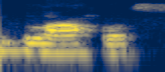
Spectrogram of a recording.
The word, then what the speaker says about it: Vlahos: And so that said, I'm delighted to be sharing the platform today with Tony Vlahos. Am I pronouncing the last name correctly?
